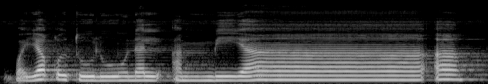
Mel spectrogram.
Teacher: اب یہاں پر میں بتاتی چلوں کہ یہاں پر جو تجوید کا رول ہے یہ ہے اقلاب، یعنی کہ نون ساکن کے بعد اگر با آ جائے تو نون ساکن جو ہے وہ میم میں تبدیل ہو جائے گا · یہاں پر قاف کے اوپر ساکن ہے، قاف کے اوپر جزم ہے، تو ہم اس کو ہلا کے یعنی کہ قلقلہ کریں گے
